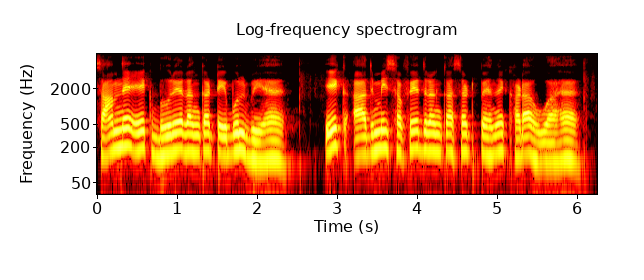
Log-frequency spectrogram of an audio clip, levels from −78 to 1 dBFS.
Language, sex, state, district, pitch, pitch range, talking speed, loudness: Hindi, male, Jharkhand, Palamu, 160 Hz, 135-175 Hz, 175 wpm, -15 LUFS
